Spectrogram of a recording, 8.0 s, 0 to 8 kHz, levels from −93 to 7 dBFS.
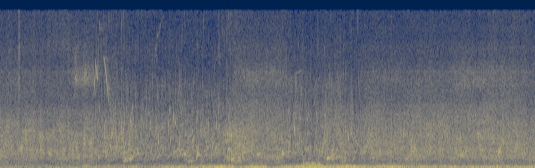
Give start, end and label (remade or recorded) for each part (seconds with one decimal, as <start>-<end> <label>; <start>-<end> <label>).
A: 0.0-1.4 remade; 1.4-3.5 recorded; 3.5-4.3 remade; 4.3-5.4 recorded; 5.4-8.0 remade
